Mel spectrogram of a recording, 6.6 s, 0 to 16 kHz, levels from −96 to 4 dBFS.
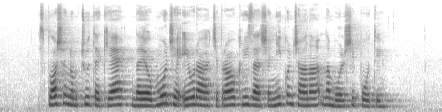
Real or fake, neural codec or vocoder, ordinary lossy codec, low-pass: real; none; none; 14.4 kHz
